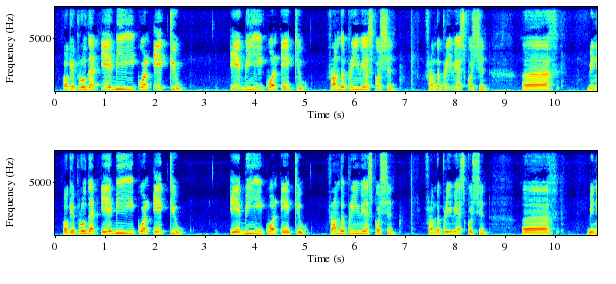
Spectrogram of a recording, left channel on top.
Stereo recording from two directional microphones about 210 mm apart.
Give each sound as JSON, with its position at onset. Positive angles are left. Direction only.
{"t": 0.1, "sound": "speech", "side_deg": -20}
{"t": 3.5, "sound": "speech", "side_deg": -20}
